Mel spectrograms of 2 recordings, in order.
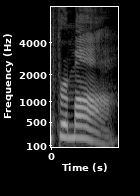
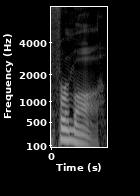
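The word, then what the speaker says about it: Fermat: how do you spell Firma uh f-e-r-m-a-t okay okay the t is silent okay I looked it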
